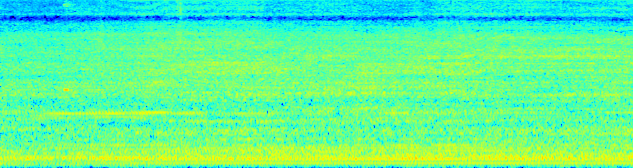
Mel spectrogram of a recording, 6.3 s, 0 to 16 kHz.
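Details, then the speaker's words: Stratasys Fortus 400mc 3D printer booting, start pressed: even, steady fan whir with no ticking or rubbing; cooling fan running normally, machine now powered. "I hear a fan going in here now let's take the treble light see what I can see"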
